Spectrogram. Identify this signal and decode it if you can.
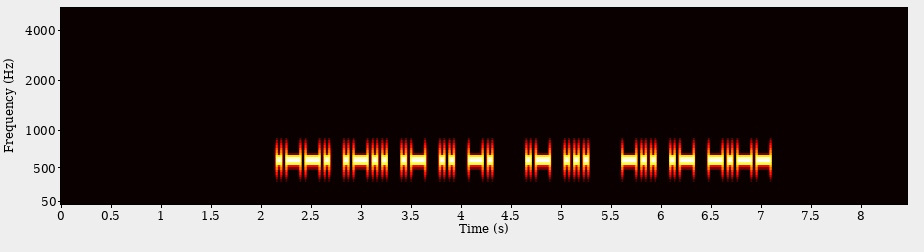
Morse code, heard as a keyed tone, about 25 wpm, 600 Hz. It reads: PLAIN AS DAY
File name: PR403 25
